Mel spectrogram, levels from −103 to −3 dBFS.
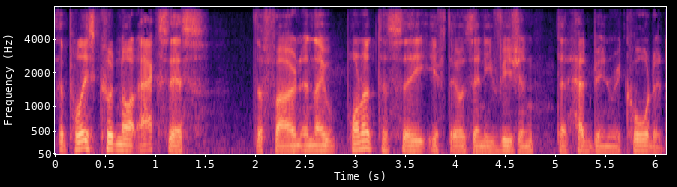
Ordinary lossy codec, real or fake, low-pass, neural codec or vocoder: AAC, 48 kbps; real; 7.2 kHz; none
